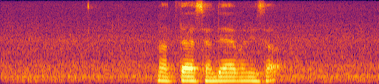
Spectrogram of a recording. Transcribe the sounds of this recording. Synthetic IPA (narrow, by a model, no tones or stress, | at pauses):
nat̪ːæːsænd̪æːʋənisa̰ː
